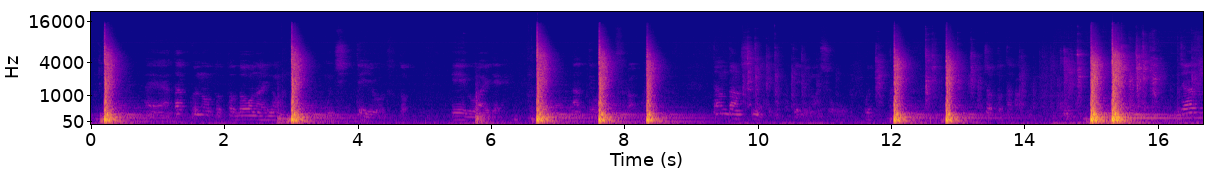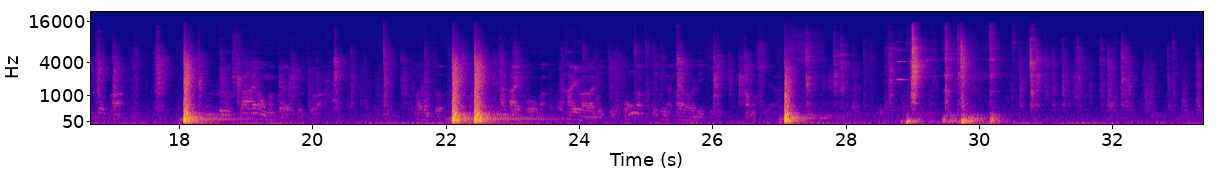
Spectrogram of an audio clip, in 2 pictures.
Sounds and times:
Bass drum: 0.0 - 1.3, 2.8 - 4.1, 6.6 - 9.4, 12.0 - 14.1, 14.9 - 16.8, 18.0 - 19.3, 22.0 - 23.9, 27.0 - 28.3, 28.9 - 30.5
Speech: 0.8 - 4.8, 5.4 - 8.6, 9.3 - 11.9, 13.3 - 14.8, 15.5 - 17.4, 18.4 - 20.3, 21.5 - 27.7.

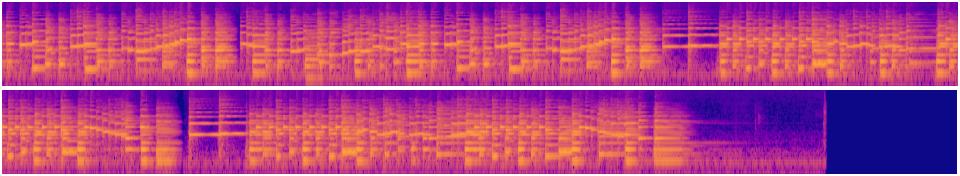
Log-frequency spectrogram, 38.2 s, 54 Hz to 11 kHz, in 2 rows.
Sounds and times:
Music: 0.0 - 33.9.

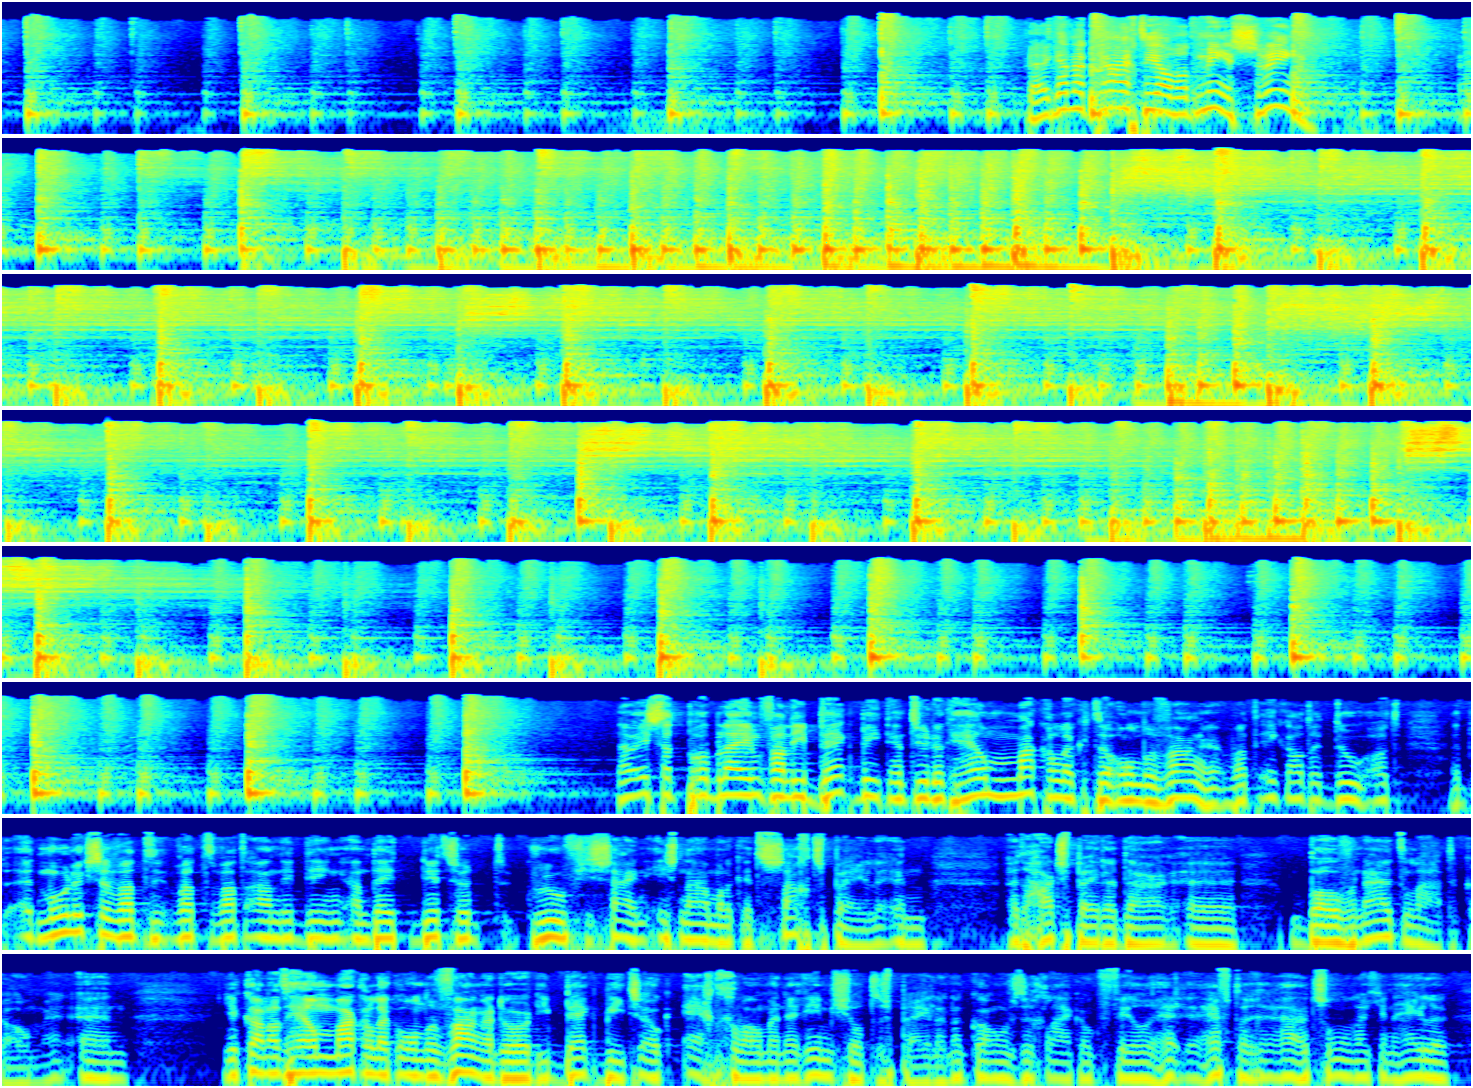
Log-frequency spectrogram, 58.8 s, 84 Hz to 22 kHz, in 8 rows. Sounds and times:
Drum: 0.0 - 39.4
Drum kit: 0.0 - 39.4
Cymbal: 6.6 - 39.5.

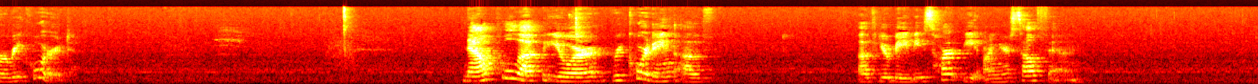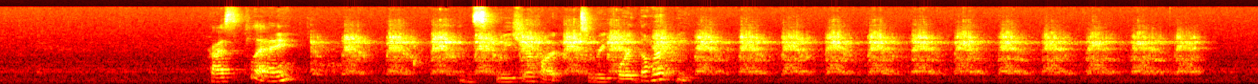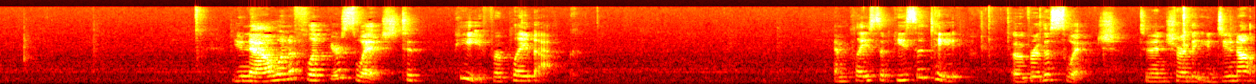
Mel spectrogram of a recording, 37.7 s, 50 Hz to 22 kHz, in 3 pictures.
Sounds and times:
Speech: 0.0 - 0.8, 4.7 - 7.2, 8.6 - 10.9, 14.7 - 15.6, 17.2 - 19.5, 27.5 - 31.0, 33.5 - 37.7.

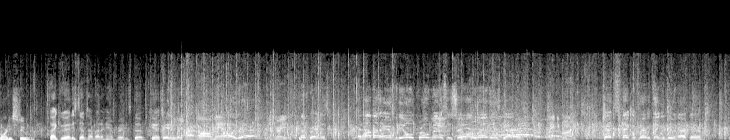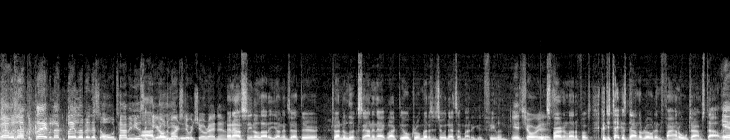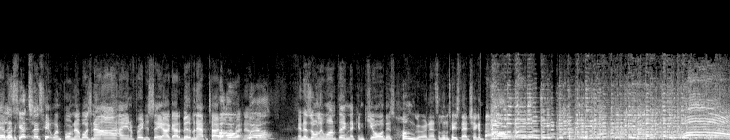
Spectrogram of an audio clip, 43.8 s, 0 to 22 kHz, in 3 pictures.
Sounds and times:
Music: 39.0 - 43.8.

